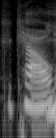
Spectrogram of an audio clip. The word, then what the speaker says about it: cacao: Did I say that right? right, cacao? – You did.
